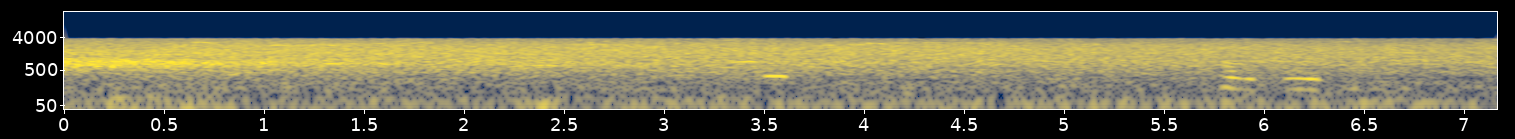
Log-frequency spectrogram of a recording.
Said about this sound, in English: So I want to give all of y'all a big round of applause.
